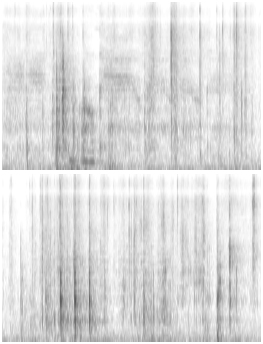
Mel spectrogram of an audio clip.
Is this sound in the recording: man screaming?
no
